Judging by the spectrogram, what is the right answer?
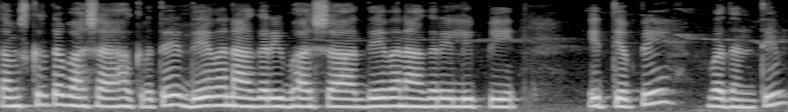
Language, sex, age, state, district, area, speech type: Sanskrit, female, 18-30, Karnataka, Dharwad, urban, spontaneous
